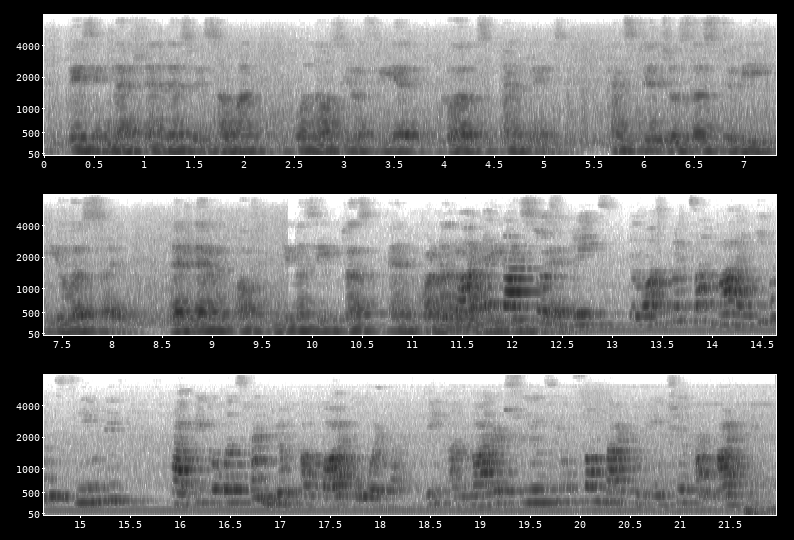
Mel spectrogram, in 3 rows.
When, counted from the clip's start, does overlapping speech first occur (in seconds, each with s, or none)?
11.2 s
